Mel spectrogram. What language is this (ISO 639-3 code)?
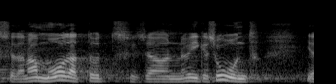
est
